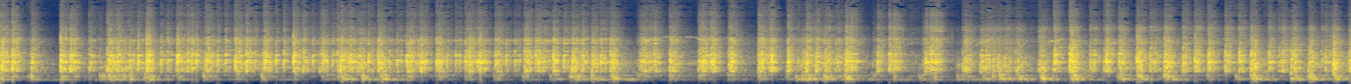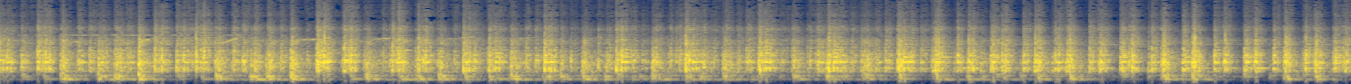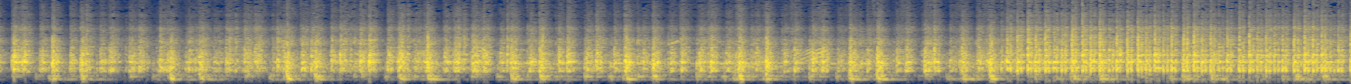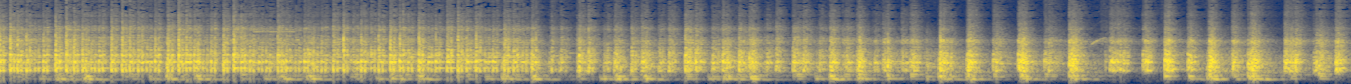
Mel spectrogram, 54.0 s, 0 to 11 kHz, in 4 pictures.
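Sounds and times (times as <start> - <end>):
drums beaten with sticks: 0.0 - 54.0.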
